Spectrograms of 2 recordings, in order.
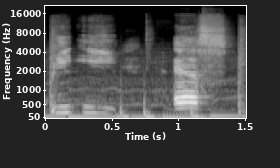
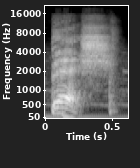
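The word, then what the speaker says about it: Bech: Like it was spelled B E S H. Bes. I be hearing Beck. I'm like, "No, that's not Beck.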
